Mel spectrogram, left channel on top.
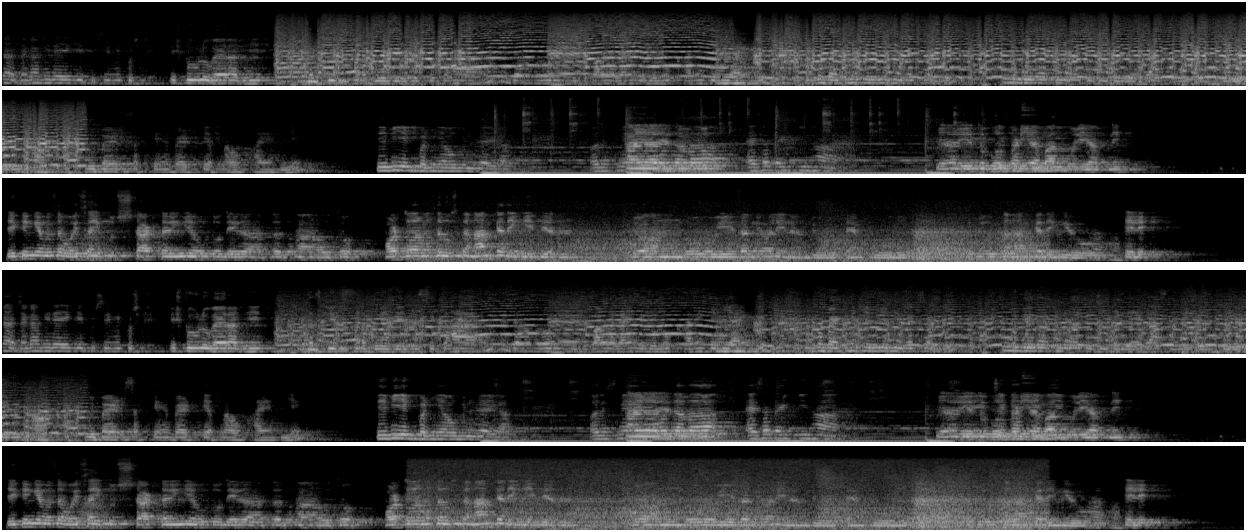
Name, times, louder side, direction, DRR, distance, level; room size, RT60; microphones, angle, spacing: voice 1, 0.0-1.4 1.7-2.6 2.9-7.7 8.0-9.6 10.0-12.9 13.3-15.5 16.2-17.6 18.3-19.6 19.9-20.8 21.8-23.1 25.6-26.0 35.7-36.1, right 1 dB, 55° right, 6 dB, 2.8 m, -33 dB
sound 1, 2.7-13.3, left 4 dB, 60° left, 2.2 m, -30 dB
sound 2, 17.2-22.3, left 1 dB, 90° left, 2.6 m, -37 dB
voice 2, 18.7-19.6 21.8-23.7 24.9-30.7 31.2-34.0 34.5-36.3, equal, 10° left, 4 dB, 3.5 m, -28 dB
sound 3, 28.9-35.4, right 3 dB, 75° right, 1.8 m, -33 dB
28.0 x 21.0 x 9.3 m, 0.85 s
head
